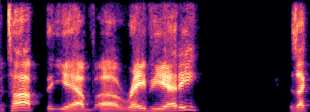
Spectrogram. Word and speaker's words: Vietti: I have over here on one square up here at the top that you have Ray Vietti. Is that correct? Is that how you pronounce it?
